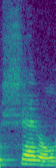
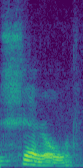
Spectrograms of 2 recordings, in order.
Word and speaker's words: Cheryl: But I am getting the name Cheryl. There's a lady in spirit by the name of Cheryl. And she says it's spelled C-H, she's even spelling it out. It's C-H-E-R-Y-L, Cheryl.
